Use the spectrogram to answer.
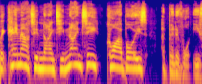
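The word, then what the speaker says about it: Quireboys: by the choir boys which is spelt q u i r e boys the album is called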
